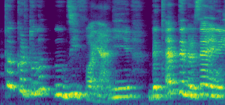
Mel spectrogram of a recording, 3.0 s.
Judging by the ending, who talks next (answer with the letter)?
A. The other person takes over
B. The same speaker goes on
B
